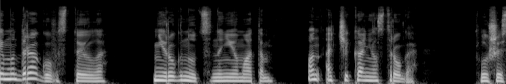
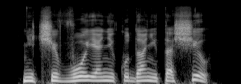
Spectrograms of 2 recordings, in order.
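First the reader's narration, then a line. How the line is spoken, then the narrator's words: Angry puffing. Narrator (Russian): запыхтел зло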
